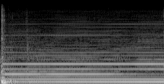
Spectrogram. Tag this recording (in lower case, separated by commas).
mechanisms, printer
